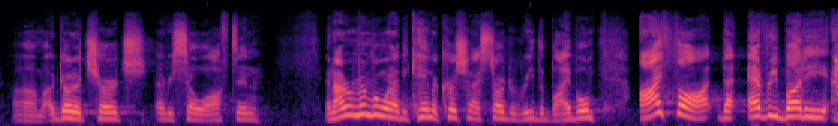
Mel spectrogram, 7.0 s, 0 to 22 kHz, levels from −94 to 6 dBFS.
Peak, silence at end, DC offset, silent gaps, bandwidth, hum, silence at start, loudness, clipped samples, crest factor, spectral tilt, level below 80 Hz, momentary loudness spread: -8 dBFS; 0 s; under 0.1%; none; 16 kHz; none; 0.1 s; -28 LUFS; under 0.1%; 20 dB; -3 dB/octave; -76 dBFS; 13 LU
